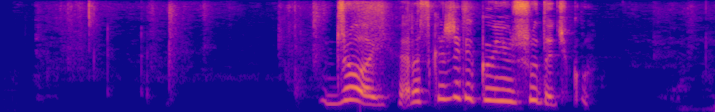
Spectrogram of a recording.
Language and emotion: Russian, positive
